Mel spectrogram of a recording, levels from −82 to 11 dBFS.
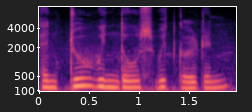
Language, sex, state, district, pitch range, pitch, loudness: English, female, Arunachal Pradesh, Papum Pare, 170-195 Hz, 180 Hz, -17 LUFS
